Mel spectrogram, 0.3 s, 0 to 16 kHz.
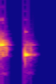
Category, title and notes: Sound effects > Electronic / Design
Random UI Sounds 6
All sample used from bandlab. I just put a drumfill into phaseplant granular, and used Flsudio ''Patcher'' plugin to add multiple phaser, Vocodex, and flanger, because I was really boring. Extra plugin used to process: OTT.
UI, Effect, Select, Game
